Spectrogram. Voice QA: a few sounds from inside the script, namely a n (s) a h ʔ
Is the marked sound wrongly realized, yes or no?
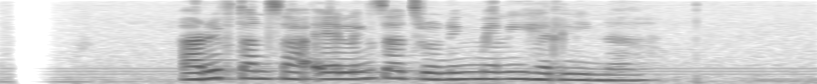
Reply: no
